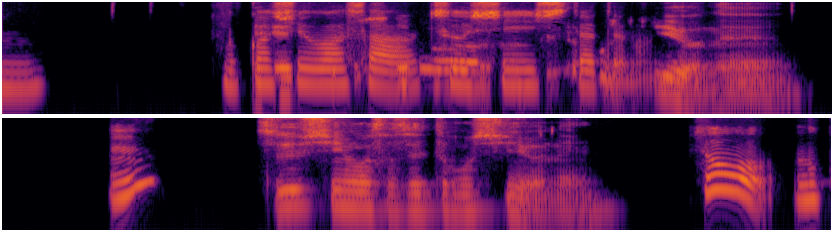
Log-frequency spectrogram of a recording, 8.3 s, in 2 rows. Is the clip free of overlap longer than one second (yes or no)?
no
